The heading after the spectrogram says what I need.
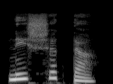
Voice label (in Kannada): "ನಸಿಗುತ್ತ", Kannada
